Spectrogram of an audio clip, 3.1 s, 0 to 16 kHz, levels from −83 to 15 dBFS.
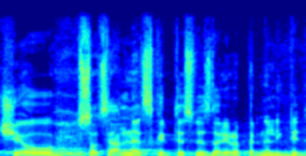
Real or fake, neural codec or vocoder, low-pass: real; none; 14.4 kHz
